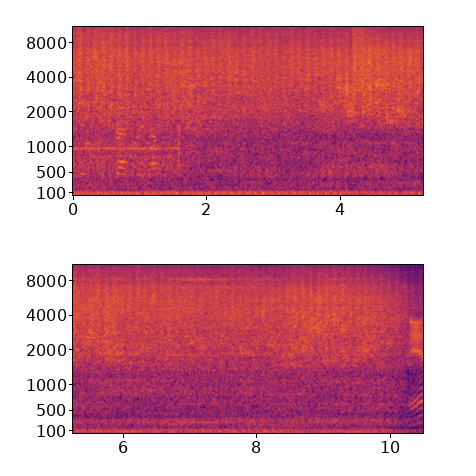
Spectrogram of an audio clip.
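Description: A freight train rolls past close by at the Dade City siding in Florida, with loud, steady rumbling and rhythmic clanking of wheels and couplings, slowly fading slightly at the end.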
